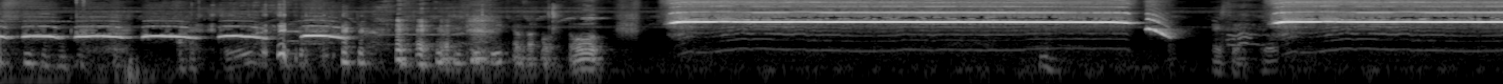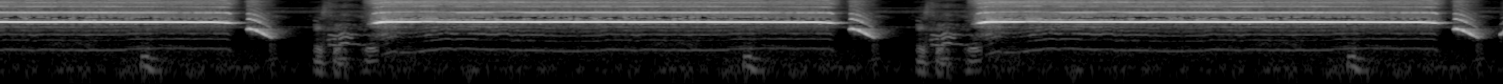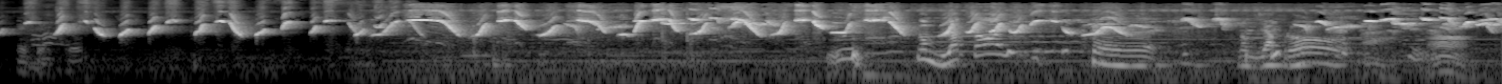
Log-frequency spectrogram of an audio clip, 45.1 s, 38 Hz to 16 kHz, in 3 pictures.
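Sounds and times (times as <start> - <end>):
man whistling birdsong imitations: 0.0 - 3.7, 5.4 - 11.9, 12.7 - 17.9, 18.7 - 23.9, 24.7 - 45.0.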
